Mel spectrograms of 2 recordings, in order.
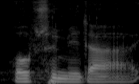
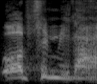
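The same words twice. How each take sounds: First: The word is said in a small, fading voice. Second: The word is said in a full, loud voice.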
